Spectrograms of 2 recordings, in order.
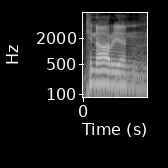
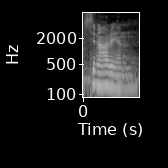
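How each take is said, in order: First: The name begins with a hard K sound. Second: The name begins with a soft S sound. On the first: "I understood, or I don't know how you pronounce it, kin" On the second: "when you said sin"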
